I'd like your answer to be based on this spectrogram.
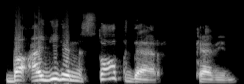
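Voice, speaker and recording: A man's voice: a little high, big pitch swings, slow pace, a little mellow, dry recording, lo-fi sound. A man in his twenties from Italy, speaking English with an Italian accent as a podcast host. He is eager and talkative, and he searches for words. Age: 20s. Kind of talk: casual podcast chat.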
